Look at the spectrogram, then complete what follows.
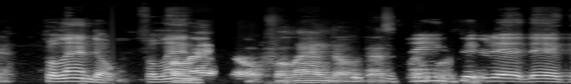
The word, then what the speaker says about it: Philando: let a police officer walk after he killed Fidel. Did I say his name right? Yeah, I think that's how you say it. Philando.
